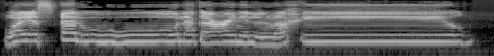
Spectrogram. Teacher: वाव साकिन से पहले पेश यानी वाव मद्दा है, 2 सेकंड तक खींच कर पढ़ेंगे · सीन, तो सीटी वाली आवाज के साथ पढ़ा जाएगा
